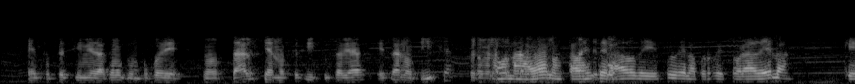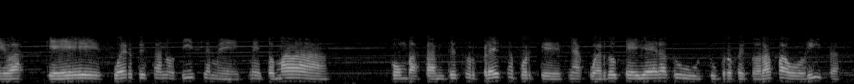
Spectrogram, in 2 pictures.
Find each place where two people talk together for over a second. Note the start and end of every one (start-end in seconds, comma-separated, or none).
4.9-6.2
